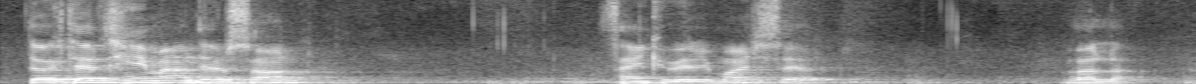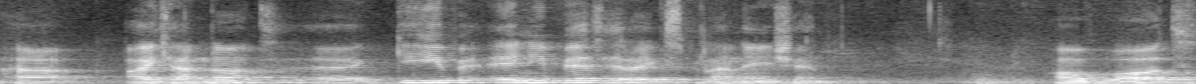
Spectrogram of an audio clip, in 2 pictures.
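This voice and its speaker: A man with an Iranian accent speaks at a very slow pace with long, frequent pauses, a fairly high pitch and fairly even intonation. Audible room echo and noticeable background noise surround him. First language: Persian. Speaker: ambassador. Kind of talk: formal speech at community event. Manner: halting, many hesitations.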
